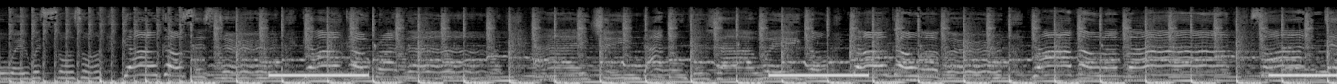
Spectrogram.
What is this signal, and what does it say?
Ringback tone (Europe, 425 Hz), with noise.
